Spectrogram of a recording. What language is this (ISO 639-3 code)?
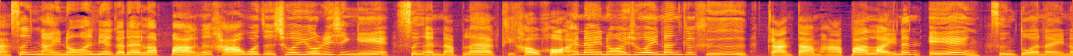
tha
